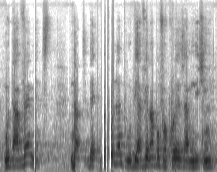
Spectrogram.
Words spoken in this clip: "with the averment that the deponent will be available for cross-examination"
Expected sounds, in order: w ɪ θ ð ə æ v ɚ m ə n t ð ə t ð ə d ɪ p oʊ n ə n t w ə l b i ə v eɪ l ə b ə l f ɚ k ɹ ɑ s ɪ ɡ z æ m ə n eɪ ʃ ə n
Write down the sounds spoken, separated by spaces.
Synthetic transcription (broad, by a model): w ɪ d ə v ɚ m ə n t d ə t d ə d ɪ p oʊ n ə n t w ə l b i ə v eɪ l ə b ə l f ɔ k ɑ ɪ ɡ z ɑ m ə n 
